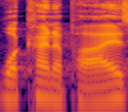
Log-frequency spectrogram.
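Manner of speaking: plain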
